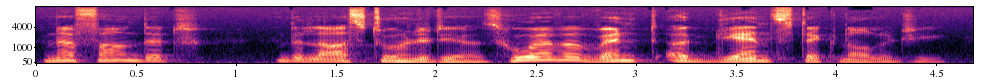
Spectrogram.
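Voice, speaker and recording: Male podcast host, mellow timbre, reflective and discursive, gently challenging. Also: on the high side, lively intonation, moderate pace. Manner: discursive, thoughtful, pushes back gently. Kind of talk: reflective conversation.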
